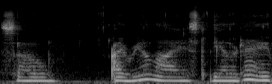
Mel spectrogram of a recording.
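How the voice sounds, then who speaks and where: Soft-spoken and nervous in tone, a woman talks at a fairly low pitch with fairly even intonation. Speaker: ASMR content creator. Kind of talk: soft-spoken ASMR chit chat while eating. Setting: close-mic eating sounds. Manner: soft-spoken, quiet, a bit nervous.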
